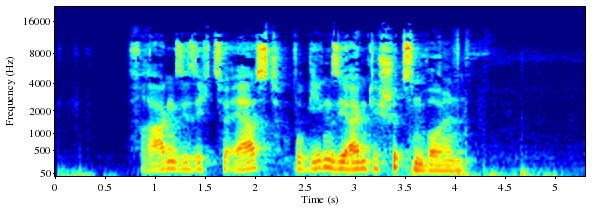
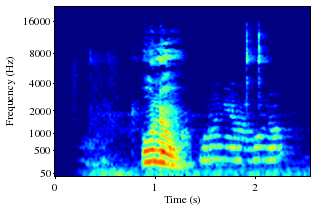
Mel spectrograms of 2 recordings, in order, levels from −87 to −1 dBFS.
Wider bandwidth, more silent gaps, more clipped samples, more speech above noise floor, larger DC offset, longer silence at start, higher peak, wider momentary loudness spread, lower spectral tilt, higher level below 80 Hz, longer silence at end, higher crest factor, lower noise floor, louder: first, 15 kHz vs 13.5 kHz; neither; neither; about the same, 31 dB vs 28 dB; neither; second, 0.25 s vs 0.85 s; about the same, -2 dBFS vs -4 dBFS; second, 14 LU vs 22 LU; about the same, -3.5 dB/octave vs -4.5 dB/octave; first, -48 dBFS vs -54 dBFS; first, 0.6 s vs 0.3 s; about the same, 22 dB vs 22 dB; about the same, -52 dBFS vs -50 dBFS; about the same, -20 LUFS vs -21 LUFS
